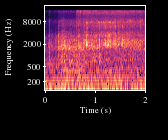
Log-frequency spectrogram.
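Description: Dried split lentils pouring from a plastic bag into a steel measuring tin: a dense rattle of grains striking and piling in the metal, starting just after the beginning.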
